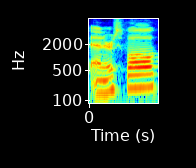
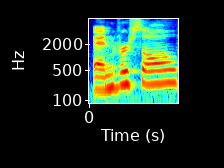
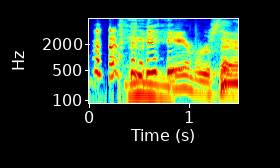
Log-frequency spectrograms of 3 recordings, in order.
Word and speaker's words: Ennersval: I also had a hard time remembering to pronounce it Ennersval because I always wanted to say Enversal for some reason. Ennersval. Ennersval. Enversal.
